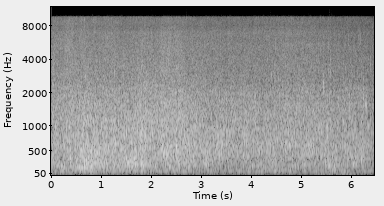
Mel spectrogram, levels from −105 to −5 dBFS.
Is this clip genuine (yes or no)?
yes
